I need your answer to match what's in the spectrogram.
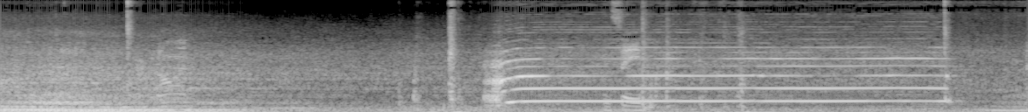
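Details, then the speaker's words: Siren amplifier being installed in International Detroit Diesel fire truck, key on, switched to PA: steady hollow howl at one pitch instead of clean output; PA fault that developed with use, suspected bad capacitors. "it does on pa i did not do that in the beginning seems like after getting used a little bit it started doing that so probably some bad capacitors that we'll need to address"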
